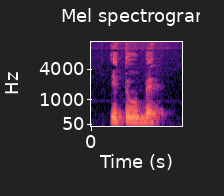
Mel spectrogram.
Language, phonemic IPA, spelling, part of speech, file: Kikuyu, /ì.tù.ᵐbé/, itumbĩ, noun, LL-Q33587 (kik)-itumbĩ.wav
- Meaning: egg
